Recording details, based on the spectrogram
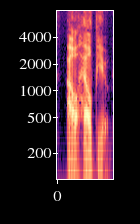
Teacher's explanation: Pronounce will naturally as eel when you speak fast.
